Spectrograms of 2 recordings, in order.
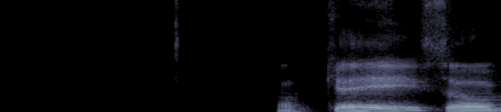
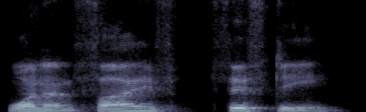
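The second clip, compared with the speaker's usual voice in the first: calling each number out, then repeating it; sing-song bingo number calls; bingo caller. Acted.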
